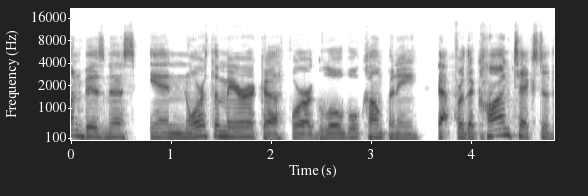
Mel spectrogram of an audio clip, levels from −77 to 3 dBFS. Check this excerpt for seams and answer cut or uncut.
uncut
